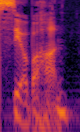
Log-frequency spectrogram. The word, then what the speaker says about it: Siobhan: It's not spelled like C-H-E-V-O-N-N-E. Yeah. It's S-I-O-B-A-H-N. So it's Siobhan.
